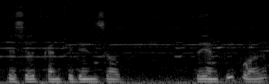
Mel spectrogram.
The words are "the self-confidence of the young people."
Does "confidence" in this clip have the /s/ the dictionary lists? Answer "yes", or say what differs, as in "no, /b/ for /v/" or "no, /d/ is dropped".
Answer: yes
